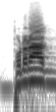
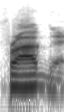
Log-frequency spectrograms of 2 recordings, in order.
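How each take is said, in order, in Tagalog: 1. Nagsisimula ang salita sa tunog na P. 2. Nagsisimula ang salita sa tunog na F. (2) "F man to"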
